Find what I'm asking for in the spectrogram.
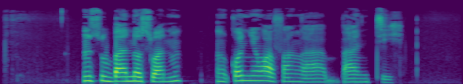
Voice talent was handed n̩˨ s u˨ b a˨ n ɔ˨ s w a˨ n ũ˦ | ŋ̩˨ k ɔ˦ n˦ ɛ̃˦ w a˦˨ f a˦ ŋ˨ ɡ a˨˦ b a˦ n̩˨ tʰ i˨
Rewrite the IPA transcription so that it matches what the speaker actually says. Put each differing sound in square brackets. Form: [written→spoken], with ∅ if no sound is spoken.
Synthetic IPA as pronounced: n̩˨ s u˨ b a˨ n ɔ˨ s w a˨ n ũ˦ | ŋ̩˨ k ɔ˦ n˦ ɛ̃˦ w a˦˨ f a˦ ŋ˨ ɡ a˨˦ b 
